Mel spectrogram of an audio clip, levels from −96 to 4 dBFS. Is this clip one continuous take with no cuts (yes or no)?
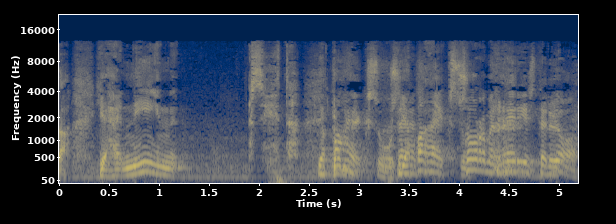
no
